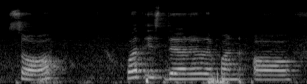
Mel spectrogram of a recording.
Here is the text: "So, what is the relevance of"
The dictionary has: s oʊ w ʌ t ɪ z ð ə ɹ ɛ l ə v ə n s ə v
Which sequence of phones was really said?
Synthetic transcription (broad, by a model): s oʊ w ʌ t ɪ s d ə ɹ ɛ l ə f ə n ə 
